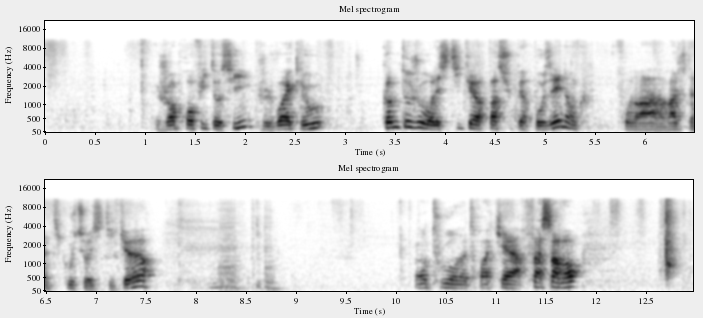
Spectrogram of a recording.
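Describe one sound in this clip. A man talks calmly and clearly close to a microphone.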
